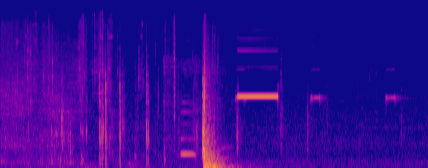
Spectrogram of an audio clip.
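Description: Handling and rustling noise, then a loud door thunk about three seconds in, followed by a Toyota Prius warning beep: one steady high tone under a second long, then two short beeps about a second apart. It is the car's alert that it is still switched on in Ready mode as the driver leaves it.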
